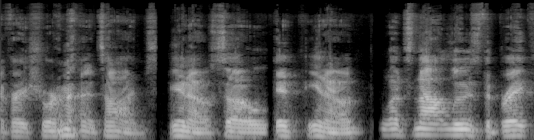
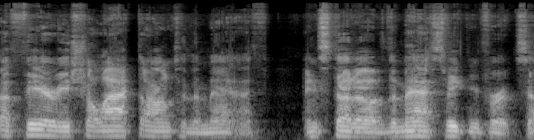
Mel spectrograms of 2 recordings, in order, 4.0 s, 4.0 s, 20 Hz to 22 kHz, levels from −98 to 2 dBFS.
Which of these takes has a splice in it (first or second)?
first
